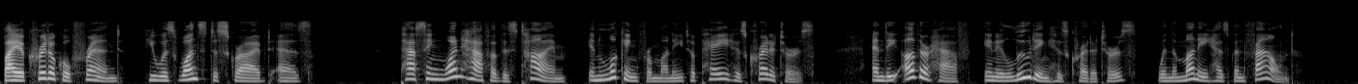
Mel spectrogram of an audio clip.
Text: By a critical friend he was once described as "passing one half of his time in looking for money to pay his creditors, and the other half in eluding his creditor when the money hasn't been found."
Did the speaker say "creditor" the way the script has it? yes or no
no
